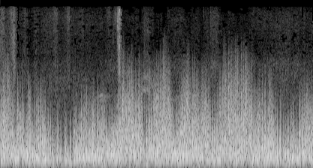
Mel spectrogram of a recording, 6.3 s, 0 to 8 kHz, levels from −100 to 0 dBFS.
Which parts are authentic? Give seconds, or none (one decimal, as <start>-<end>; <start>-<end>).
0.0-6.3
